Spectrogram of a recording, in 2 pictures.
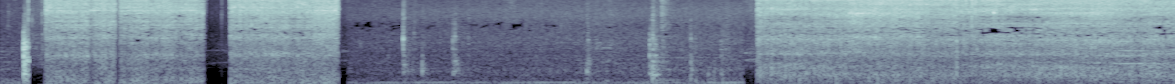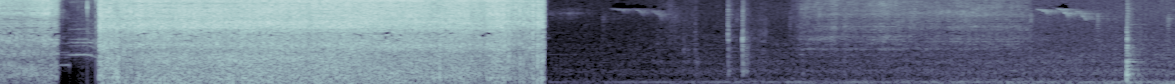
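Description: Cordless drill driving a hole saw into a steel box-section beam with cutting fluid, giving a loud, even grinding hiss in several runs, the longest about seven seconds with one brief break, then stopping about thirteen seconds in.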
